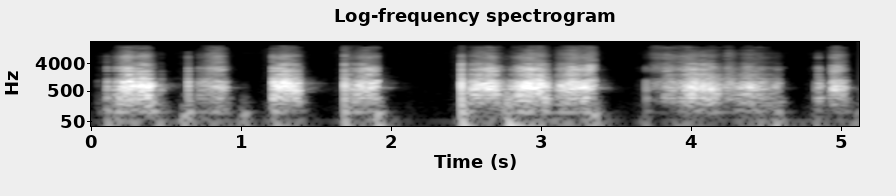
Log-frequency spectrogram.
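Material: Cardboard.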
